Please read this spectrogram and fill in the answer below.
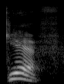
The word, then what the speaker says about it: GIF: Newsweek declares it's GIF with a hard G.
